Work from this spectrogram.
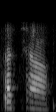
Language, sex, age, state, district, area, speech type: Sindhi, female, 45-60, Uttar Pradesh, Lucknow, rural, conversation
